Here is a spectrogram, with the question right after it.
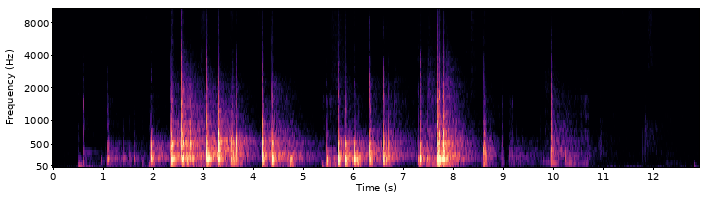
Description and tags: car.ampli.driving2
amplitud-automobile- driving.go
amplitud-automobile, driving, go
